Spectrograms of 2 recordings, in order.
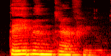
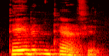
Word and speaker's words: Theben Terfiel: Theben Terfiel. Theben Terfiel. Yeah, Theben is in a German way, Theben, and Terfiel is in a French way.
